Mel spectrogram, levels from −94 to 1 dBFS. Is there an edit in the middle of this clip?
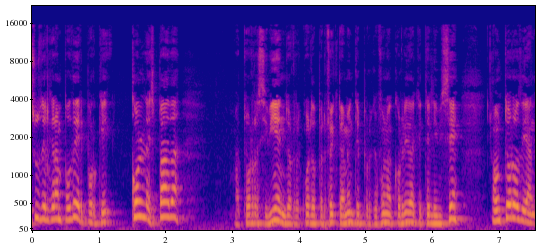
no; 0 cuts

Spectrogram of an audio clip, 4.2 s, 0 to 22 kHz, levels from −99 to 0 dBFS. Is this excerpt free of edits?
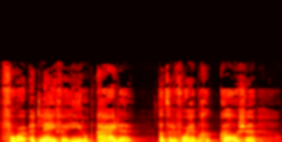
yes; 0 cuts

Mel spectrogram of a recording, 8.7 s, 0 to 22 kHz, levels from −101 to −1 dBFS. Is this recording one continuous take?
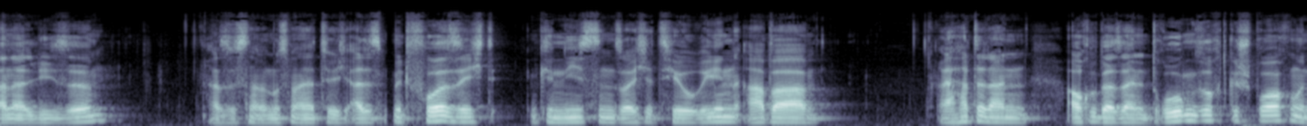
no; 1 cut; at 2.5 s

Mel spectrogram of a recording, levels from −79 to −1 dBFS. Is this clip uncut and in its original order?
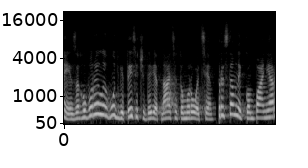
no; 1 cut; at 3.0 s

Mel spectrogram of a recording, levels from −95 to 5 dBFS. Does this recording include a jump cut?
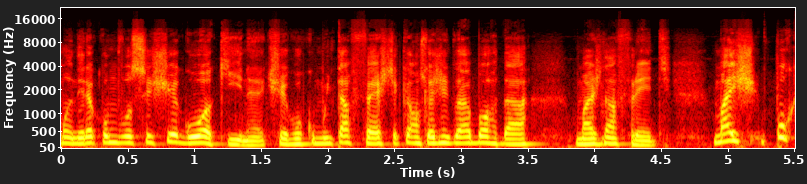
yes; 1 cut; at 2.7 s

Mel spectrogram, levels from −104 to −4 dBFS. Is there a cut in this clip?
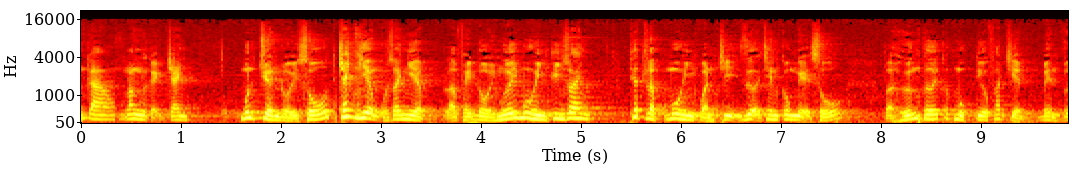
no; 0 cuts

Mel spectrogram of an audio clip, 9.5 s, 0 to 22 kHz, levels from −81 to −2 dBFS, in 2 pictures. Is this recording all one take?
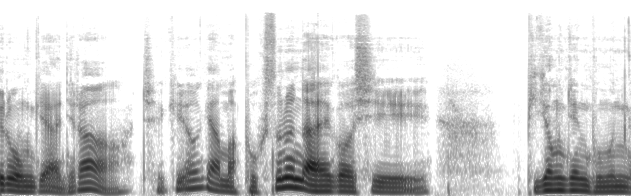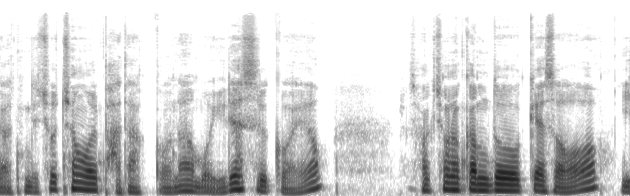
yes; 0 cuts

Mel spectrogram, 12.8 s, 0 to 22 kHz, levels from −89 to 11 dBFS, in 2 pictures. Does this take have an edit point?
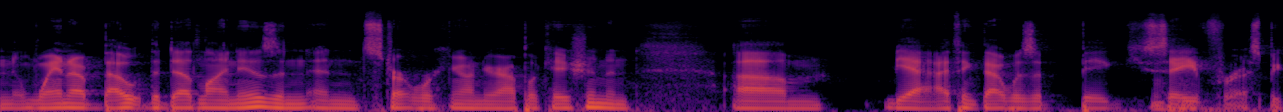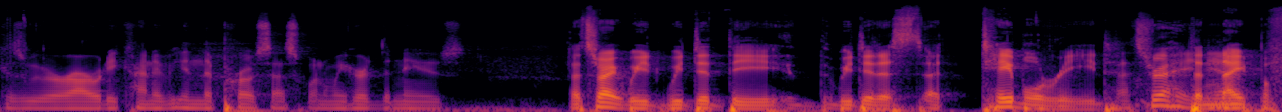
no; 0 cuts

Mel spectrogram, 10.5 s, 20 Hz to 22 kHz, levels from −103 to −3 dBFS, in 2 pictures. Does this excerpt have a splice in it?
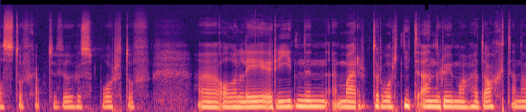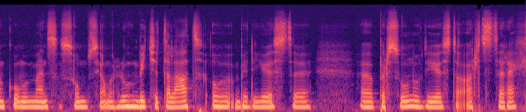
yes; 1 cut; at 3.4 s

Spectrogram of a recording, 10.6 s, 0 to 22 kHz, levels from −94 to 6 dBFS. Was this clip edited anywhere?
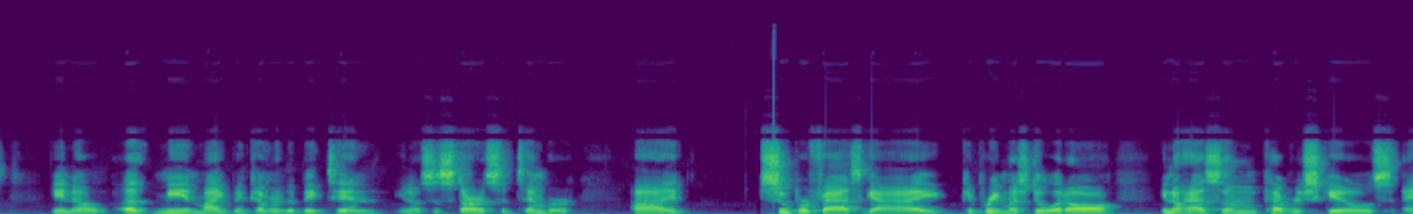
yes; 1 cut; at 7.2 s

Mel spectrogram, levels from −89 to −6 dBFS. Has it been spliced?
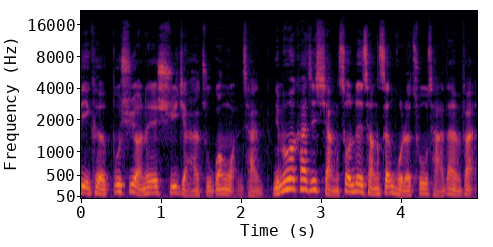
yes; 1 cut; at 2.3 s

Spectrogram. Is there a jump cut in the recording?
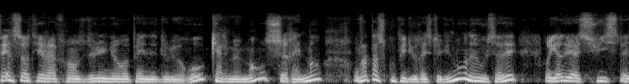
no; 0 cuts

